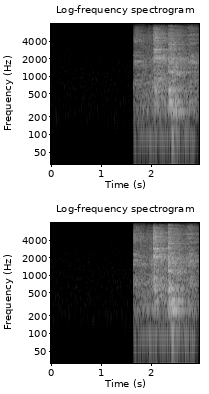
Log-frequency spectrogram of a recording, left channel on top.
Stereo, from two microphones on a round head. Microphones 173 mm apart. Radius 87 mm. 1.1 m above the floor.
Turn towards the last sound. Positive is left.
turn(degrees=-55)  # may be behind; listen again after turning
